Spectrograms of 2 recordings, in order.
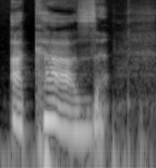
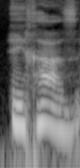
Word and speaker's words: Ahaz: The consonant chet is pronounced as KH. So we will say Akaz. In Hebrew they will pronounce it Echaz, Echaz, Echaz, but we say Akaz.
